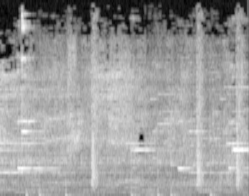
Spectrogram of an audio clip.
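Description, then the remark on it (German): A small call bell is struck over and over in quick succession, each tap giving a short metallic ding with a dull knock underneath, fairly quiet and with no one talking. “Ich hör auf mal zu klingeln, Klingelglocke.”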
